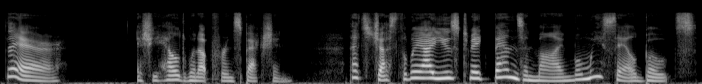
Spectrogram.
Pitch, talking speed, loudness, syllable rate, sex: 215 Hz, 195 wpm, -19 LUFS, 5.0 syllables/s, female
